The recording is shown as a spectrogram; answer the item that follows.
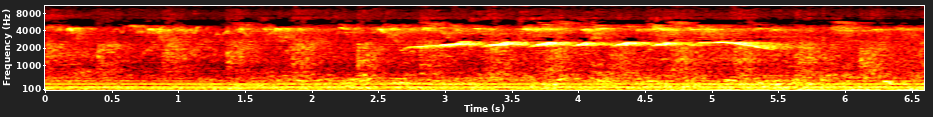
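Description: Horse cantering on soft arena sand, its hoofbeats faint soft thuds over a steady hum. About halfway through, a run of about six short, high, repeated chirps lasts about three seconds.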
